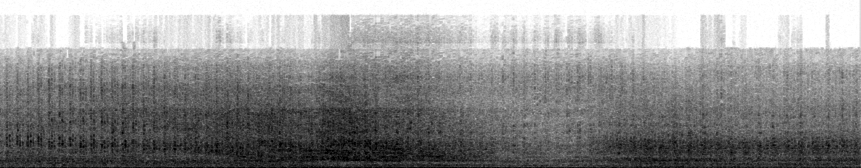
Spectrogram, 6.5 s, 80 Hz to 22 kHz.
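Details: Massey Harris 30 tractor after the oil was burned out of its cylinders: low even thumping idle with no dropped firing pulses; running cleanly, though the fuel sediment bowl is leaking gas.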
